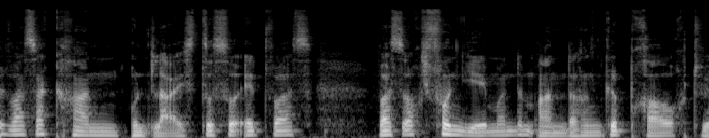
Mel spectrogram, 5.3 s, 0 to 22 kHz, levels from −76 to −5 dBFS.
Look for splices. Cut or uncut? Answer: cut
